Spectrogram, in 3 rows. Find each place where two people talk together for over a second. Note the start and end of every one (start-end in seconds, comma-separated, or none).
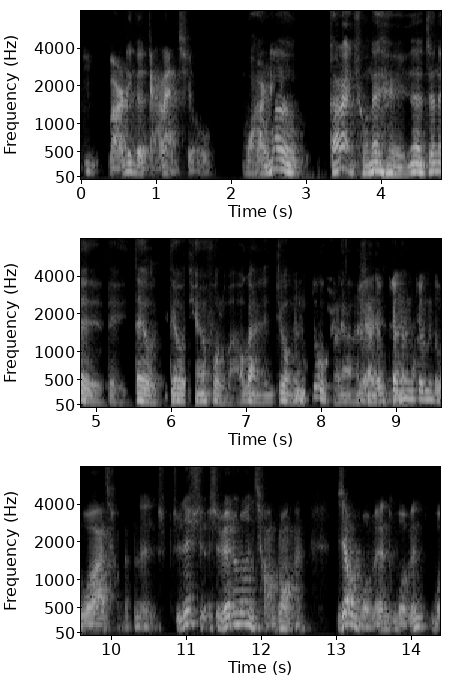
7.6-9.3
